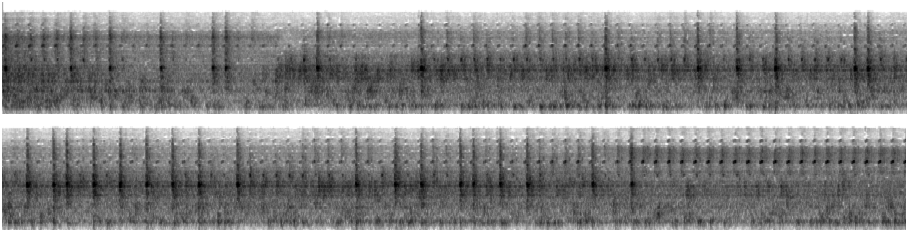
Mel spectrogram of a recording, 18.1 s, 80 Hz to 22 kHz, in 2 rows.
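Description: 2002 Ford Taurus 3.0-litre V6 running, with sharp bird-like chirps from the driver side of the engine several times a second that come faster near the end. The chirping comes from a failing camshaft synchronizer and is the sign that it is due for replacement.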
